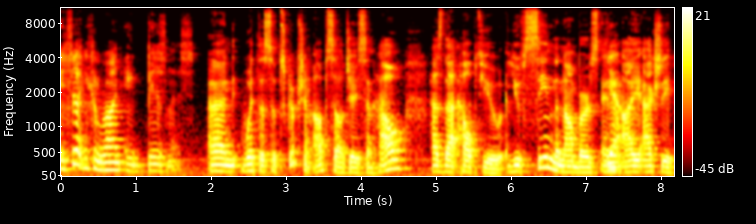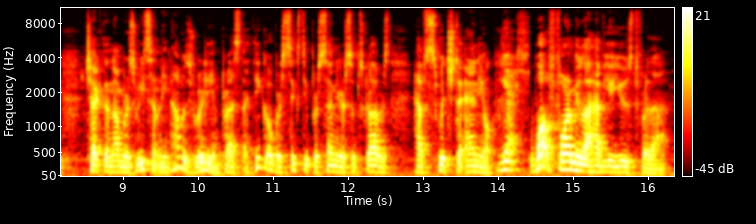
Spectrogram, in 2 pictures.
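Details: Adult male speaker; normal speech.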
